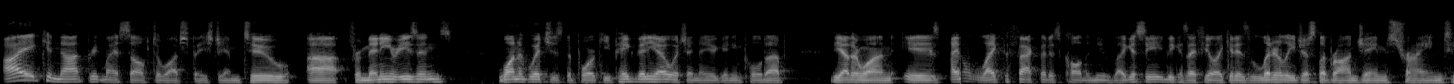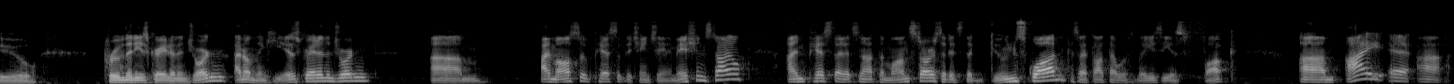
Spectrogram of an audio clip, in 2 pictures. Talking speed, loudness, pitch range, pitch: 210 wpm, -32 LUFS, 95-125 Hz, 105 Hz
